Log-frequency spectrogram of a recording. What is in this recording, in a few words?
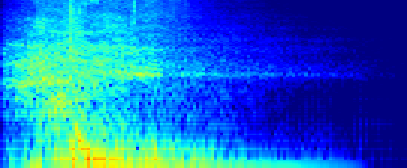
Prayer Circle Start; Warframe; Tau; Roathe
